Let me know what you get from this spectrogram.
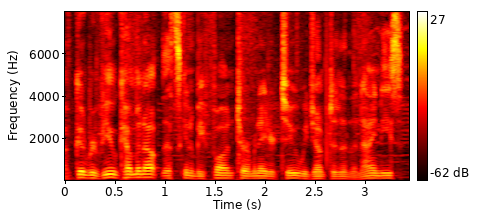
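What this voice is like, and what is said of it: Nasal, stuffy congested voice. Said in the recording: “we're still sort of on the mend from being sick. You can probably still hear some nasal in both of our voices... I don't know if I sound nasally or stuffy or both or what have you, but I know I do.”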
